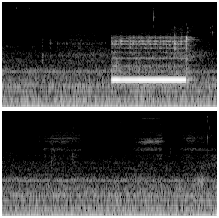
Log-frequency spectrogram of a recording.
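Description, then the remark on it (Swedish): A phone on speaker plays one ringback tone while an outgoing call connects, a steady electronic burst of about a second, then quiet room noise over a low hum. No one speaks. “Vi ser om han svarar.”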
